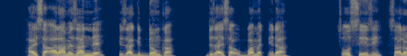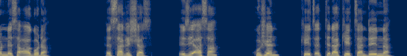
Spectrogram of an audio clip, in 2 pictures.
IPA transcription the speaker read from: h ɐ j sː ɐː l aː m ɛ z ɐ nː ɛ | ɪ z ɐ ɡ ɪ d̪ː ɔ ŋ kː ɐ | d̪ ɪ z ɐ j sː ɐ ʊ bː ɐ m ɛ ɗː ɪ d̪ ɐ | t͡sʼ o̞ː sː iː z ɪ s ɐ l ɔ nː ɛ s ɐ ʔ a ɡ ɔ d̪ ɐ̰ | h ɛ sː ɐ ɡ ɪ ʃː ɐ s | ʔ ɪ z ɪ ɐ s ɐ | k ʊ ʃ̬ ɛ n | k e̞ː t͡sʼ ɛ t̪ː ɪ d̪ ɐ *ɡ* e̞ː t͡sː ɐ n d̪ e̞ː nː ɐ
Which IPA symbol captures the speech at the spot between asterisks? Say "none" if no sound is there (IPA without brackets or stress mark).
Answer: k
